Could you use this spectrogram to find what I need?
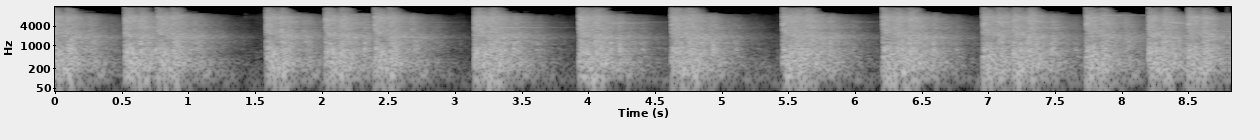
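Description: Pistol shots ring out in quick bursts, echoing loudly in a large indoor hall.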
